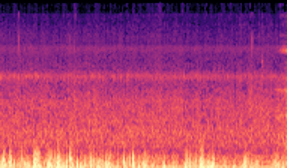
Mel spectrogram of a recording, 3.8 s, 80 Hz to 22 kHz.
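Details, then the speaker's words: Lakewood X22 vintage box fan running on high speed. Low, rumbling whoosh pulsing unevenly several times a second; the fan blade is out of balance. "okay so the fan is fan is out of balance I'm only going to run this very briefly too by the way"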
